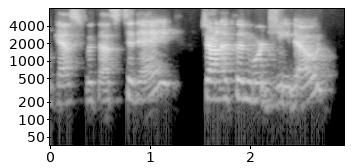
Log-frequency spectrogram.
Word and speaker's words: Morgigno: I have a very special guest with us today, Jonathan Morgigno, right? Did I pronounce it right?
